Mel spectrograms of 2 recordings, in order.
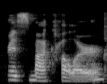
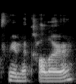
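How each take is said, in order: First: The 's' sound in the name is pronounced. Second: The 's' sound in the name is dropped. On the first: It is the brand's actual name. "it's actually Prismacolor" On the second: It reflects the speaker's French roots. "I call them Primacolor because that's my French roots"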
